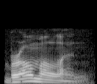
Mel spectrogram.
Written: bromelain

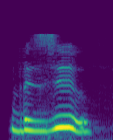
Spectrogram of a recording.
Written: bazoo

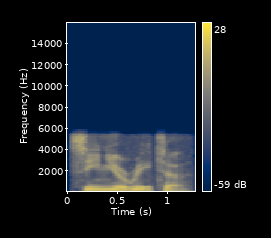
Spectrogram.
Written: senhorita

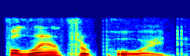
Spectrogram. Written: philanthropoid

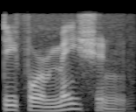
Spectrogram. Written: deformation

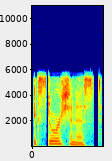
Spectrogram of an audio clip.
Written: extortionist

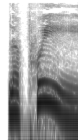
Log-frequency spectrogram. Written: le puy

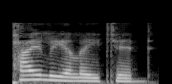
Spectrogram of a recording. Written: pileolated

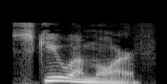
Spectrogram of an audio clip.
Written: skeuomorph

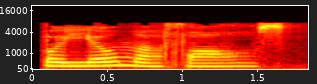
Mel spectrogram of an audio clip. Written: boyomafalls

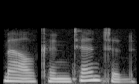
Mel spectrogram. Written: malcontented

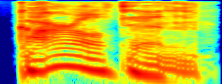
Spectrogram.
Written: carlton

